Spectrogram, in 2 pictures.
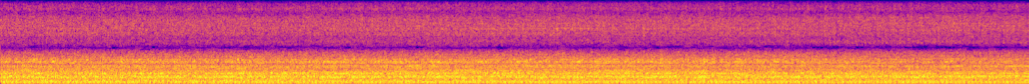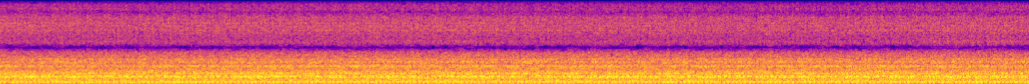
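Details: Toyota Starlet (kotak) at idle during a timing belt check; the belt shows no play and sits centered, judged okay: smooth, steady idle with an even hum and no slapping, ticking or whirring; engine and timing belt healthy.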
